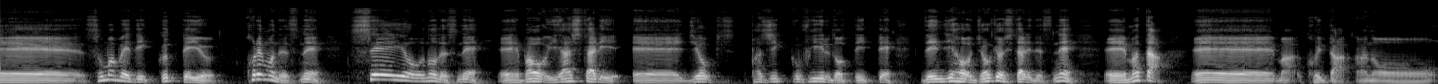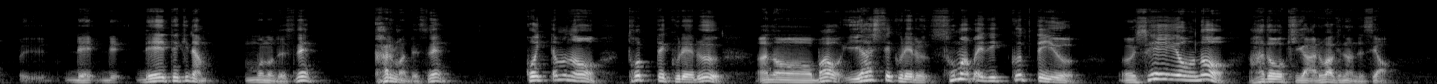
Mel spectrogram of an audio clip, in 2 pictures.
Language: Japanese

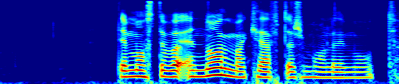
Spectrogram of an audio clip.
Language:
Swedish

